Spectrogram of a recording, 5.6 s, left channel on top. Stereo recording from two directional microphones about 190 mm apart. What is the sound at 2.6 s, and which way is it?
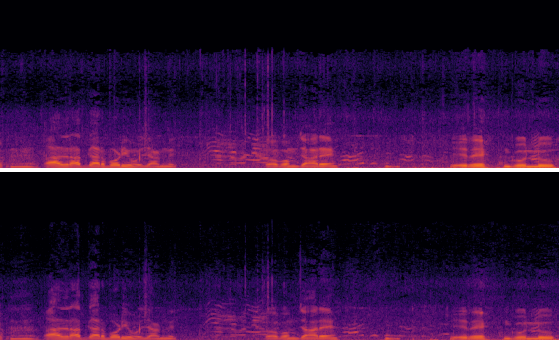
Speech, 10° right (ahead or behind).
